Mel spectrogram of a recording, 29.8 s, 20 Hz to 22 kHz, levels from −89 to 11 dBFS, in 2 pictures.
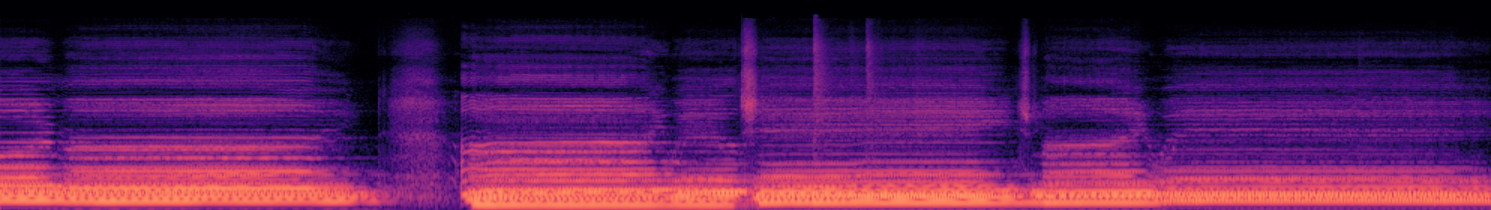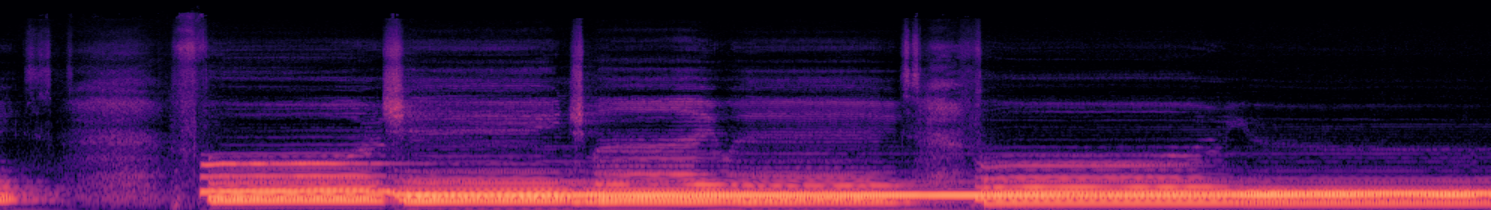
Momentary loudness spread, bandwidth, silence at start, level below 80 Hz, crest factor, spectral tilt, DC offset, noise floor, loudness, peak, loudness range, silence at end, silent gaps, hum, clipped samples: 4 LU; 10.5 kHz; 0 s; -50 dBFS; 12 dB; -9 dB/octave; under 0.1%; -46 dBFS; -14 LUFS; 0 dBFS; 5 LU; 0 s; none; none; under 0.1%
